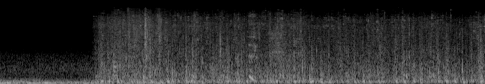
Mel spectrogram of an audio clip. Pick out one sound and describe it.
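Horses gallop with pounding hooves.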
